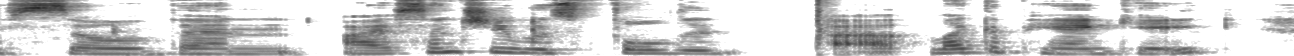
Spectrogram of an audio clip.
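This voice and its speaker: The voice is somewhat breathy, with a Canadian accent. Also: woman. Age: 20s. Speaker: university student and para dressage rider. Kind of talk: personal introduction video. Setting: dorm room. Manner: casual, with many fillers.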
